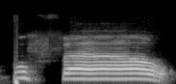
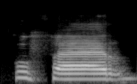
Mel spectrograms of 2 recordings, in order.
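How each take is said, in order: First: Louder, slow Kuffar with a thick heavy ra; correct thick ra. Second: Kuffar with a light, thin final ra; wrong thin ra. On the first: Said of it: "Dia akan bunyi kuffar". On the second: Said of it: "banyak orang macam itulah". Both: Shown as a demonstration.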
